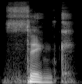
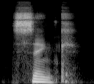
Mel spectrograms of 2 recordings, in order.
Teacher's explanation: some learners pronounce TH as S, sink, instead of think. So this happens when the tongue is too far back.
